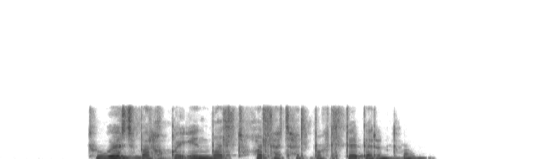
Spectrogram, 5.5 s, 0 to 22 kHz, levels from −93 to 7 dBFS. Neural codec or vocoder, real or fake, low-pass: codec, 16 kHz, 8 kbps, FunCodec, trained on Chinese and English, 25 frames a second; fake; 7.2 kHz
